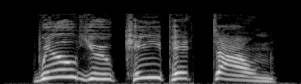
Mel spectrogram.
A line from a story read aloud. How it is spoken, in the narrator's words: he bellowed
